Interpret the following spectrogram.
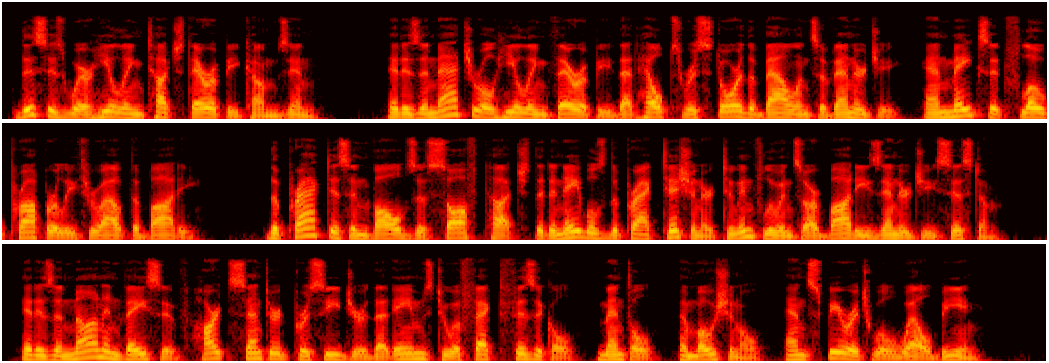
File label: Male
